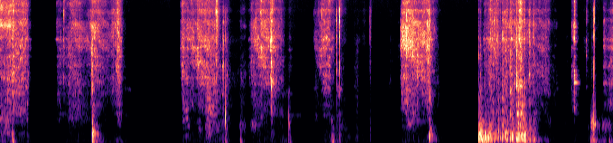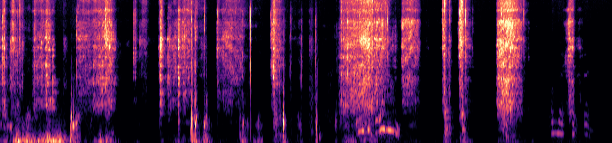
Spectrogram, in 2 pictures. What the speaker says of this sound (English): What do you say we tilt it up and we rake it?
